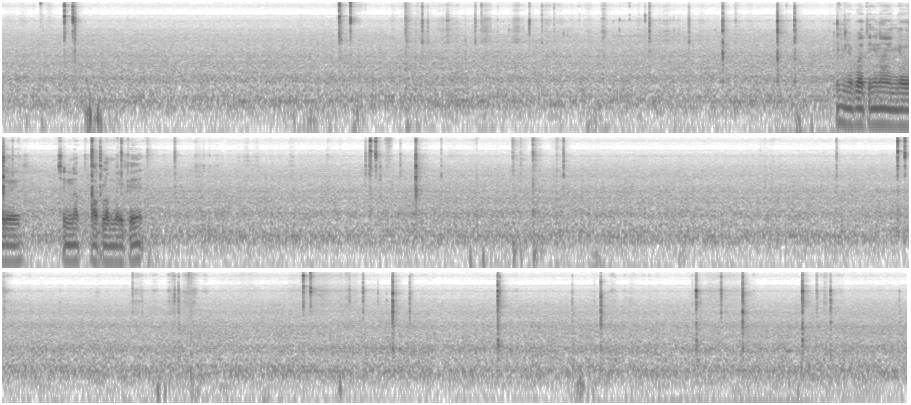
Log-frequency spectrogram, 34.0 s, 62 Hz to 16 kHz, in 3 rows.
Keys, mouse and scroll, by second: 1.5 ctrl+r, 6.7-7.0 scroll down 2, 7.7-8.5 scroll down 11, 9.4-10.2 scroll up 5, 10.2-14.5 middle drag, 14.5 Tab, 15.0-15.7 scroll up 6, 15.7-16.3 scroll down 3, 17.2 click, 24.5-25.2 scroll up 2, 25.2-27.7 scroll down 1, 27.7-28.9 drag, 28.9-30.4 middle drag, 30.4-30.9 scroll down 2, 31.5-33.9 middle drag.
